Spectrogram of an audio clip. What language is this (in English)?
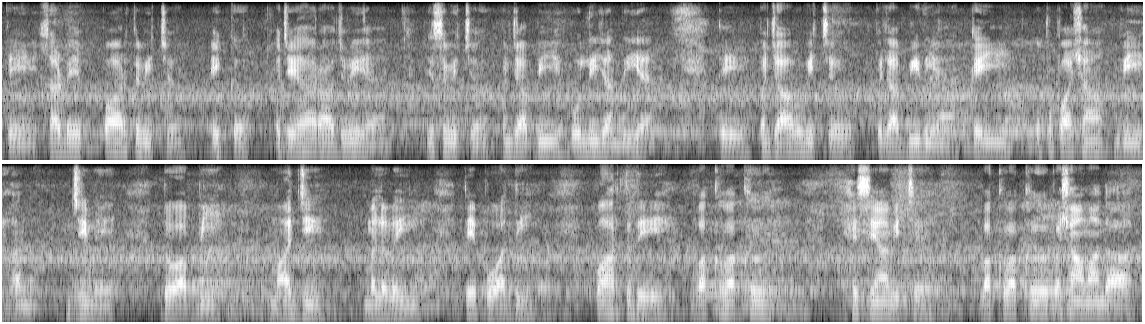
Punjabi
